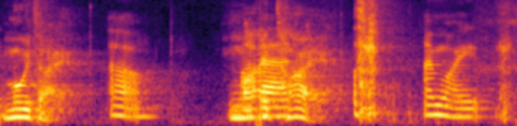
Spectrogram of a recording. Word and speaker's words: Muay Thai: He's spelling it right and you're saying it wrong. How do you say it? Are you saying Muay Thai? Muay Thai. Muay Thai.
